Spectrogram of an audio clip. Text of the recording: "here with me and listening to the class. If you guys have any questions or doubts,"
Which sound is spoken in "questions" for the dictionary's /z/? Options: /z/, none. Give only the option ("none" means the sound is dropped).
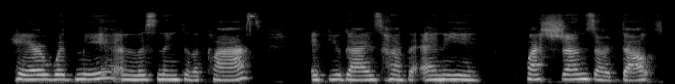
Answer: /z/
